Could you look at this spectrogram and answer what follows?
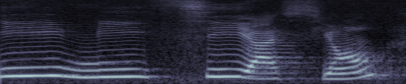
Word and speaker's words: initiation: mais nous parlons de initiation où un T se prononce comme un C mais en réalité il s'agit d'un T et la racine du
